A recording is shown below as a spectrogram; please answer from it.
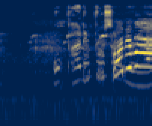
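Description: A high-pitched playful voice. After a quiet first half-second come a few short sounds, then a drawn-out call near the end that slides up in pitch and holds.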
